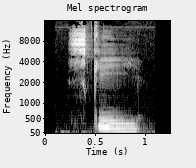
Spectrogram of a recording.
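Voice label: "sgìth", Scottish Gaelic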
